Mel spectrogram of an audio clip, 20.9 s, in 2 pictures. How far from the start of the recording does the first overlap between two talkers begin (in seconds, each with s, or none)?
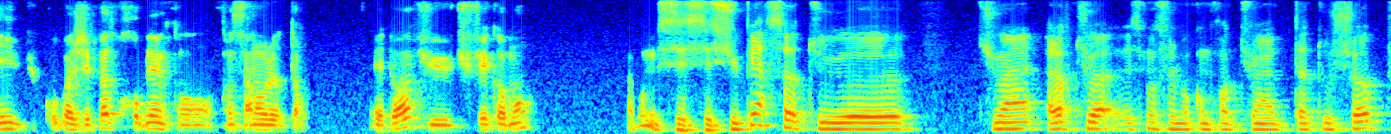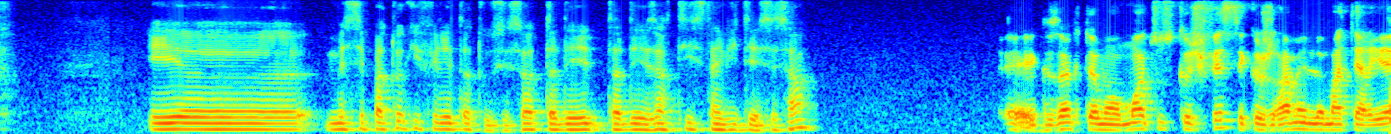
none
